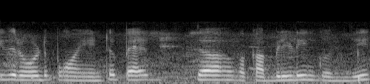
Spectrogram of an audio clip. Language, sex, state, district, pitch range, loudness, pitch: Telugu, female, Andhra Pradesh, Guntur, 185-210 Hz, -16 LUFS, 205 Hz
